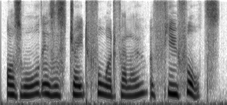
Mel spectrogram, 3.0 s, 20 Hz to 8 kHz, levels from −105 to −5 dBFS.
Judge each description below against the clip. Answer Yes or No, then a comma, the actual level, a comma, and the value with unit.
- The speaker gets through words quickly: No, average, 160 wpm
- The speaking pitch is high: Yes, high, 220 Hz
